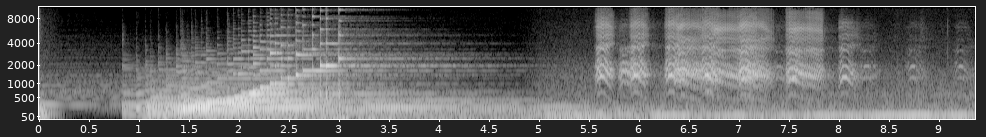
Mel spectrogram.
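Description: A low drone and rising harmonic swell give way to a chorus of crows cawing repeatedly, several harsh calls overlapping over a steady low rumble.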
